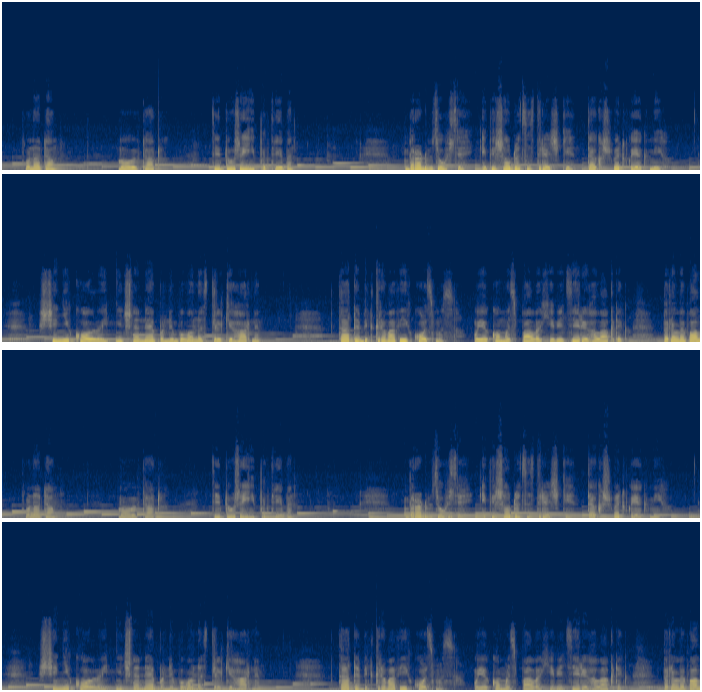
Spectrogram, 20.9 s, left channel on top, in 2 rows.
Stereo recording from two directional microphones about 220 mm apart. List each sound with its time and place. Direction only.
0.3 s speech: 20° left (ahead or behind)
11.1 s speech: 20° left (ahead or behind)
15.5 s speech: 20° left (ahead or behind)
